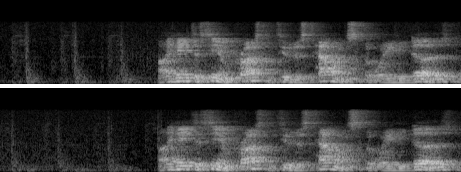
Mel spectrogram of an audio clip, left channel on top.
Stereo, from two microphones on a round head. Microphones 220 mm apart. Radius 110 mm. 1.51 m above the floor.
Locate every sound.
1.6 s a man speaking: 40° left (ahead or behind), 1.5 m; by 4.5 s 45° left (ahead or behind), 3 m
